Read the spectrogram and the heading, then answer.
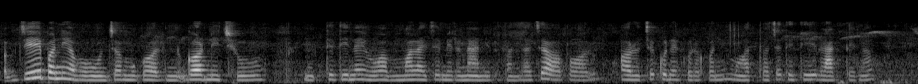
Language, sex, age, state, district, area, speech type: Nepali, female, 45-60, West Bengal, Kalimpong, rural, spontaneous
